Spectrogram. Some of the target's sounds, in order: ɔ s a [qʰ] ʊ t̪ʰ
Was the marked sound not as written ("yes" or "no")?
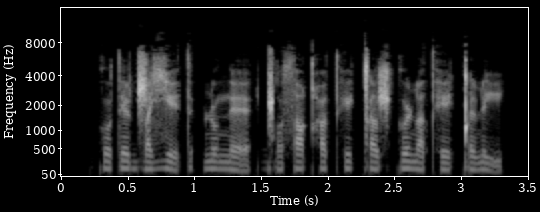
no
